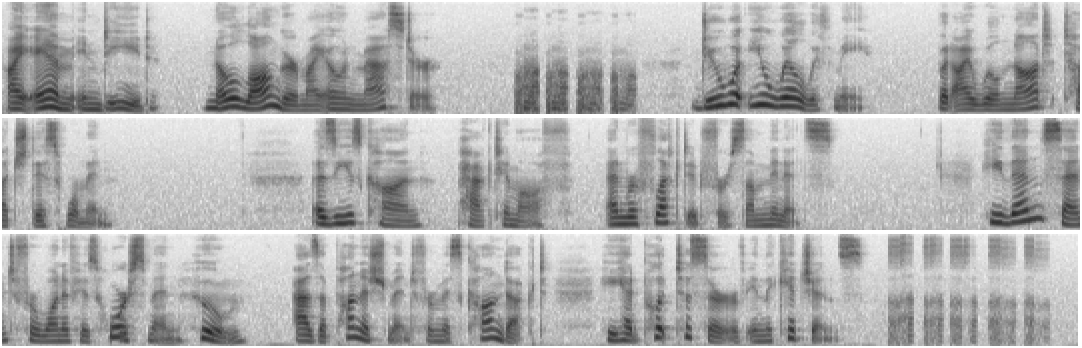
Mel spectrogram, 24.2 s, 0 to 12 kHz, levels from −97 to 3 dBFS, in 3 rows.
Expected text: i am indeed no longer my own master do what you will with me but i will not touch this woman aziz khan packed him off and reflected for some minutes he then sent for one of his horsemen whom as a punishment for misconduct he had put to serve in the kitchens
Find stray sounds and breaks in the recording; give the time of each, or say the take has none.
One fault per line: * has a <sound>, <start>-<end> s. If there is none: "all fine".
* has a laugh, 3.8-4.8 s
* has a laugh, 22.8-24.0 s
